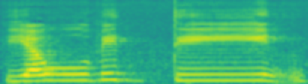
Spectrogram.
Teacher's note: اب یہ یو نہیں ہے بلکہ یو ہے، حروف لین ہے نا، اس لیے ہم نرم آواز کے ساتھ جلدی ادا کر کے پڑھیں گے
